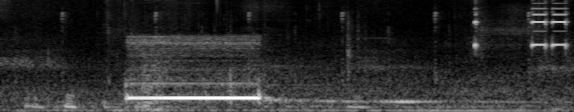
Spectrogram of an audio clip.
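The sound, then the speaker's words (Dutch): A phone line gives one steady, fairly loud ringing tone lasting about a second, followed later by a few short electronic dialing beeps, all over a low background rumble, as a call is placed to a traffic control centre. “Ik ga heel even de centrale bellen, dat zij ook weten wat ik hier gedaan heb.”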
